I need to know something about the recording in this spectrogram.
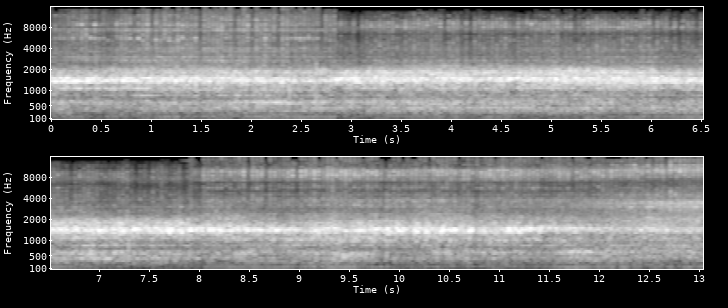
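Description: A plate compactor rattles and thumps hard against paving stones.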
